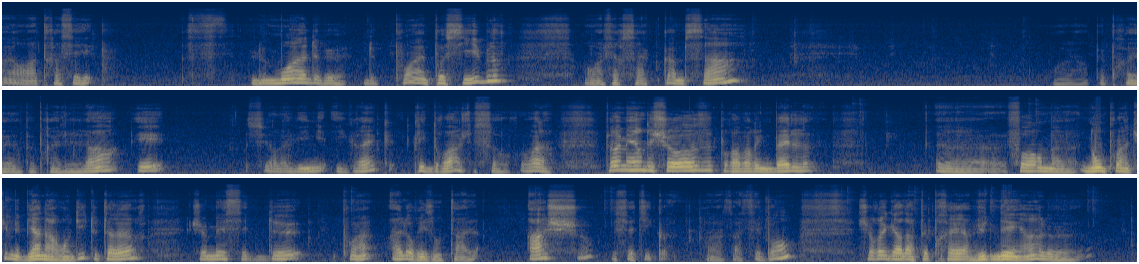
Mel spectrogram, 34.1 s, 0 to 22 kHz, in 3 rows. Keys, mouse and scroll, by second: 0.7-1.5 right drag, 4.0 click, 6.5 click, 7.4-7.7 scroll down 1, 12.0 click, 14.1 click, 15.1 right click, 15.9-16.2 scroll up 1, 16.3-16.8 right drag, 17.0 scroll up 1, 17.4-17.9 right drag, 18.1 right click, 24.1 click, 25.7 click, 27.9 typing, 29.6-29.9 scroll down 2, 30.1-30.6 right drag, 30.8-31.1 scroll down 1, 31.3-31.8 right drag, 32.0 scroll up 1, 32.6 scroll down 1, 33.9-34.0 drag.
